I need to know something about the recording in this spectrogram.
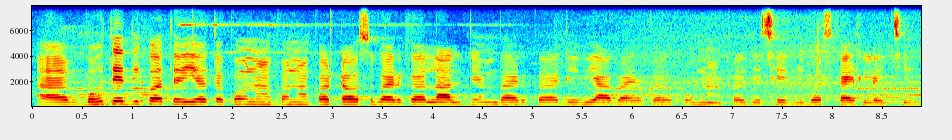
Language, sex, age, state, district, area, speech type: Maithili, female, 60+, Bihar, Supaul, urban, spontaneous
